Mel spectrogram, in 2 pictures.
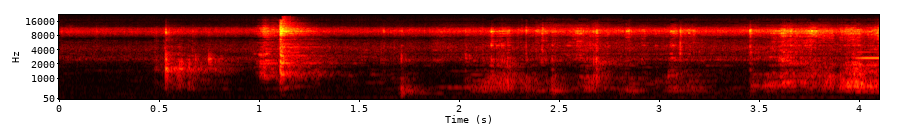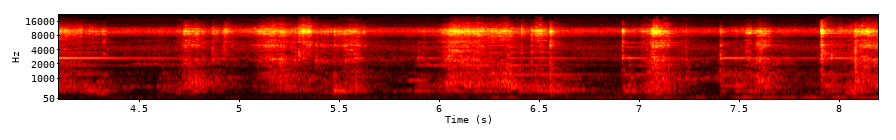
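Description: A utensil stirs and scrapes a cooking pot of fish paste curry, making steady close clinks and scraping strokes over a faint sizzle with an irregular rhythm, and no talking.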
